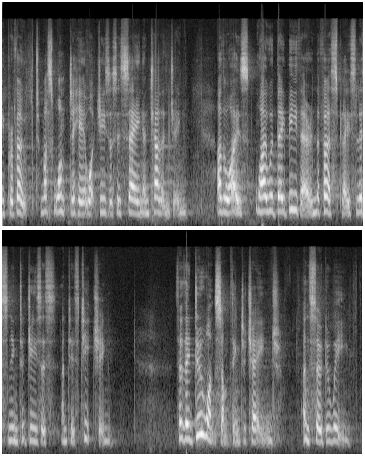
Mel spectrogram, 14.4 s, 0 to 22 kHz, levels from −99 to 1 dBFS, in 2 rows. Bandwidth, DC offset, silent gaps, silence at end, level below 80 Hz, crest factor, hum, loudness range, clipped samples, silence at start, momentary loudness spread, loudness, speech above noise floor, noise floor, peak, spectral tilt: 16.5 kHz; under 0.1%; none; 0.3 s; -66 dBFS; 16 dB; none; 8 LU; under 0.1%; 0 s; 15 LU; -15 LUFS; 39 dB; -54 dBFS; 0 dBFS; -1.5 dB/octave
